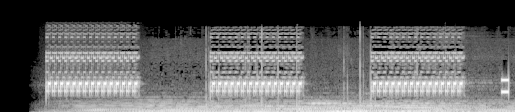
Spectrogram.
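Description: A phone rings loudly in repeated bursts.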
